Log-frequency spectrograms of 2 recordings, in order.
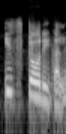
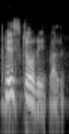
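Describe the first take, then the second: First: The opening h sound is silent. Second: The opening h sound is clearly pronounced. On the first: The speaker calls it right. "ये हिस्टोरिकल है" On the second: The speaker calls it wrong. "ना कि हिस्टोरिकल"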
